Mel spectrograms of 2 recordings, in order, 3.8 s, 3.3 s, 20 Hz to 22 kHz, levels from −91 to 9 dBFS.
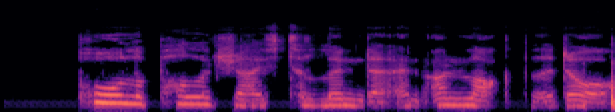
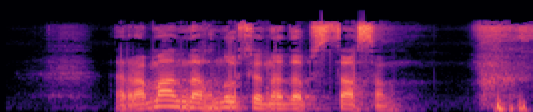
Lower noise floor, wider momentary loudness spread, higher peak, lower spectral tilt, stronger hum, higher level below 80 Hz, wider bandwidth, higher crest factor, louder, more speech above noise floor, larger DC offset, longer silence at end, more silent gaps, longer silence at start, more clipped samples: first, -54 dBFS vs -47 dBFS; about the same, 12 LU vs 12 LU; second, -8 dBFS vs 0 dBFS; first, -5 dB/octave vs -2.5 dB/octave; neither; second, -74 dBFS vs -48 dBFS; second, 9.6 kHz vs 15 kHz; about the same, 22 dB vs 18 dB; second, -30 LUFS vs -15 LUFS; second, 25 dB vs 31 dB; neither; about the same, 0 s vs 0 s; neither; second, 0.5 s vs 0.75 s; neither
